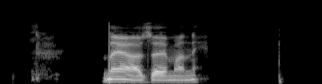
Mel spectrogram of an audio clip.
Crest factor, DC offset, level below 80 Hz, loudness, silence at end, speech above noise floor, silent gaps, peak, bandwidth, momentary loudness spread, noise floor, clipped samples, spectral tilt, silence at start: 22 dB; under 0.1%; -52 dBFS; -17 LUFS; 1.25 s; over 73 dB; 0.66-1.01 s; 0 dBFS; 7.6 kHz; 26 LU; under -90 dBFS; under 0.1%; -5.5 dB/octave; 0.35 s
